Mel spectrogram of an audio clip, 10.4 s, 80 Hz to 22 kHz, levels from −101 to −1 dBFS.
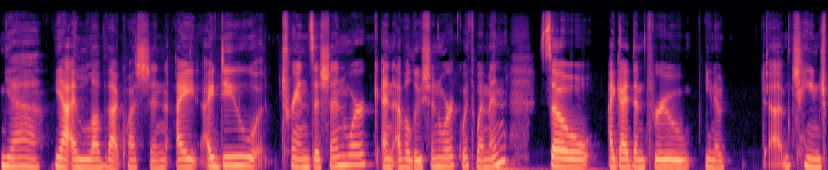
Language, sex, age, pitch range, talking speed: English, female, 20-39, 170-195 Hz, 145 wpm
